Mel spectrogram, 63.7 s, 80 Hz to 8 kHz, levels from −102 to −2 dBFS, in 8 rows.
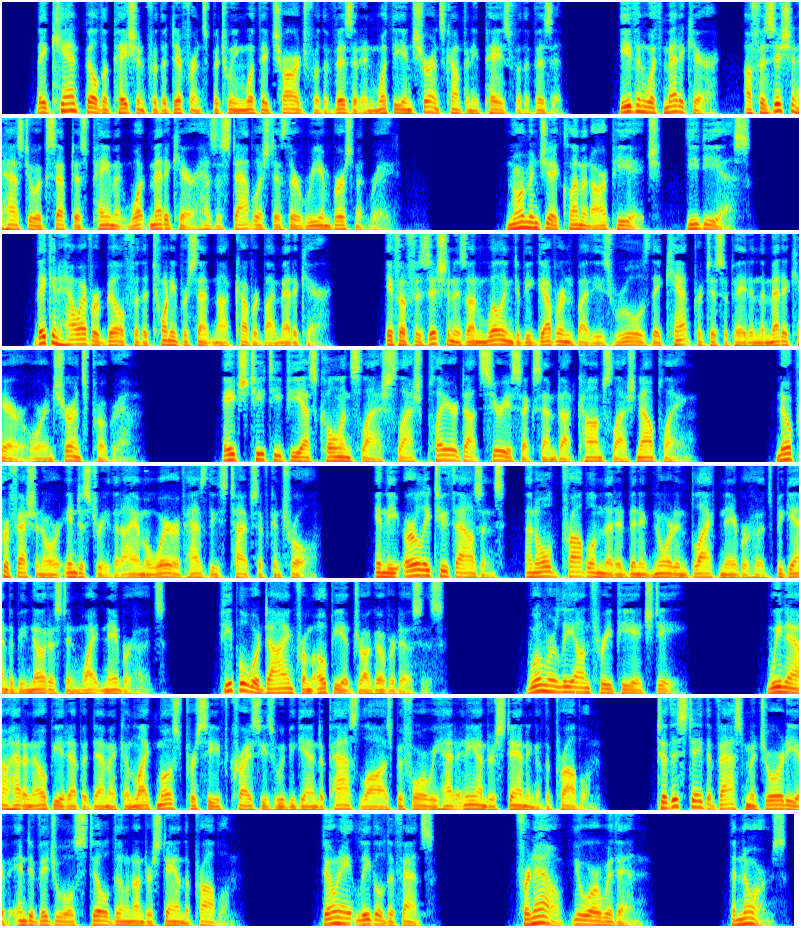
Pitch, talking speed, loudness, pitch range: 95 Hz, 160 wpm, -25 LUFS, 85-110 Hz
